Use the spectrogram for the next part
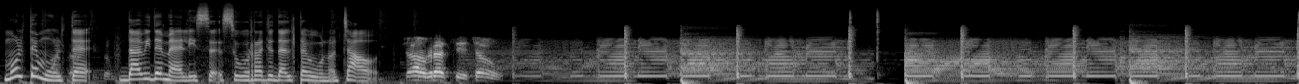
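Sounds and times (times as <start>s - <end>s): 
speech: 0.0s - 5.2s
heavily distorted effects-laden guitar chords: 4.5s - 12.9s.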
